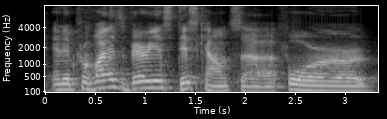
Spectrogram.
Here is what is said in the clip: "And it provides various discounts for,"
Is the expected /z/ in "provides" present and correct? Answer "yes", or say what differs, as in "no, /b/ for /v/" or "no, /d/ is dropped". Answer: yes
